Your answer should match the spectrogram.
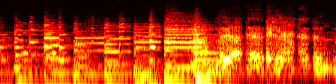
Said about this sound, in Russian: Лев!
